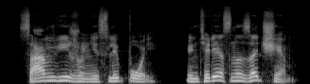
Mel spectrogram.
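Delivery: plain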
